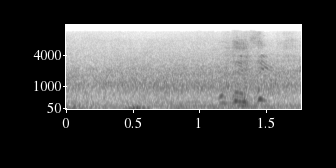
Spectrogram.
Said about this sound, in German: Da ist ein Auto gewesen.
